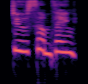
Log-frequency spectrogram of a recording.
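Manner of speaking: high, loud frightened cry; frightened dragonet pleading, high and loud; panicked plea. A narrator's reading. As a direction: beg for help in a panic. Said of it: "in a panicked rush".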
